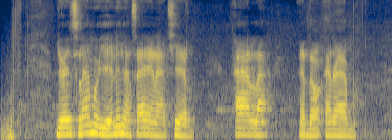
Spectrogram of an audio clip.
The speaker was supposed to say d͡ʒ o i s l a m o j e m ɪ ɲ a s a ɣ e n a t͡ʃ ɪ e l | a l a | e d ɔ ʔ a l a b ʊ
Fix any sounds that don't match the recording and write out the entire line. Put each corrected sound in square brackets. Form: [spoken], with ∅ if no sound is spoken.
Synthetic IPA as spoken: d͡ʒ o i s l a m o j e [n] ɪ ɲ a s a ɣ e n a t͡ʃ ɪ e l | a l a | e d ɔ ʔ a [ɾ] a b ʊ

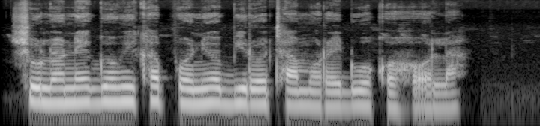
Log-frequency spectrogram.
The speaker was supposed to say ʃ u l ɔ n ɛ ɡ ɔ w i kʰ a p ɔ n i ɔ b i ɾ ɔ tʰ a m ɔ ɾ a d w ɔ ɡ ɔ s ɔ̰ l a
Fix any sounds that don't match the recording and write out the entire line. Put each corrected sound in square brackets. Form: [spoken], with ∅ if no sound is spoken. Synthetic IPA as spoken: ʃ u l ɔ n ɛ ɡ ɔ w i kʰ a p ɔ n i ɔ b i ɾ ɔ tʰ a m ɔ ɾ [ɛ] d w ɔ [k] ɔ [h] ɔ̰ l a

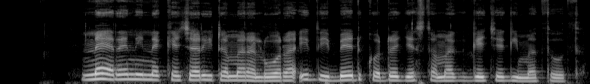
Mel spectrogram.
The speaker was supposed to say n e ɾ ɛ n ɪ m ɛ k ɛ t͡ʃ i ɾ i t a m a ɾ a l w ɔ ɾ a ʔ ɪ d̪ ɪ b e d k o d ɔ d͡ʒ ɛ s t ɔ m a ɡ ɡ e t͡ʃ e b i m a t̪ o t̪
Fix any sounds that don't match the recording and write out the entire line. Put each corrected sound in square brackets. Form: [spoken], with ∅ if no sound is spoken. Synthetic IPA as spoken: n [ɛ] ɾ ɛ n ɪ [n] ɛ k ɛ t͡ʃ [a] ɾ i t a m a ɾ a l w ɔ ɾ a ʔ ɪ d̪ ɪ b e d k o d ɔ d͡ʒ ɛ s t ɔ m a ɡ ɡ e t͡ʃ e [ɡ] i m a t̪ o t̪

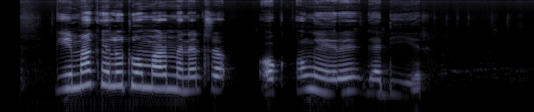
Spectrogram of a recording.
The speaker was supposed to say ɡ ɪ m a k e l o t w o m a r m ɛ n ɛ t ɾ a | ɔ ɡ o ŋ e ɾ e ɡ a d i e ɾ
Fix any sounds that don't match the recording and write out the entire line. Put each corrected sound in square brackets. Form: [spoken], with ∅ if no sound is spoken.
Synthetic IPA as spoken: ɡ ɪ m a k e l o t w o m a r m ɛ n ɛ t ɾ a | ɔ [k] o ŋ e ɾ e ɡ a d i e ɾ

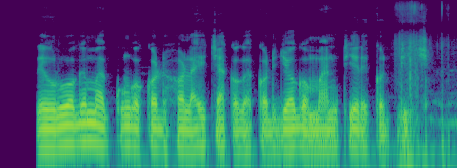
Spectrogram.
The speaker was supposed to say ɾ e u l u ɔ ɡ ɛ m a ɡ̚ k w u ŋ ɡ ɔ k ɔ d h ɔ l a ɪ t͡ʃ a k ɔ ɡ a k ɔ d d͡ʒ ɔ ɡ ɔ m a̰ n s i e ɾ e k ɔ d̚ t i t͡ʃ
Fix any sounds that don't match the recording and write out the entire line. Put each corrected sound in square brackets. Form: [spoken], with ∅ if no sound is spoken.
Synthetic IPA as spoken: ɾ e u [ɾ] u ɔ ɡ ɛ m a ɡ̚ k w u ŋ ɡ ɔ k ɔ d h ɔ l a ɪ t͡ʃ a k ɔ ɡ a k ɔ d d͡ʒ ɔ ɡ ɔ m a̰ n [t] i e ɾ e k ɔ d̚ t i t͡ʃ

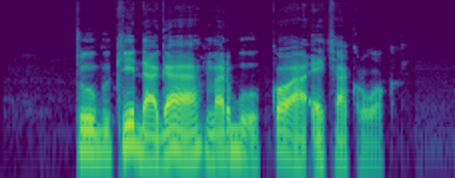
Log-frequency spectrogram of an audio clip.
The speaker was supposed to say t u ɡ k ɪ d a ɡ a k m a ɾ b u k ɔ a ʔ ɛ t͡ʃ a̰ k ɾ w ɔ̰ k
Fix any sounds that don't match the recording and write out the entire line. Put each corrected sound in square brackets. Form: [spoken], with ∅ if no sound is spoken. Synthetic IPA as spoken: t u ɡ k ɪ d a ɡ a [∅] m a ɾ b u k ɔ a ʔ ɛ t͡ʃ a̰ k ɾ w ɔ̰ k

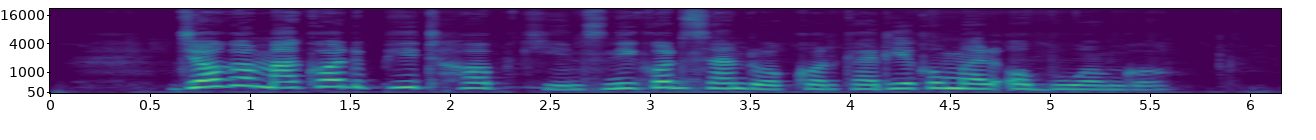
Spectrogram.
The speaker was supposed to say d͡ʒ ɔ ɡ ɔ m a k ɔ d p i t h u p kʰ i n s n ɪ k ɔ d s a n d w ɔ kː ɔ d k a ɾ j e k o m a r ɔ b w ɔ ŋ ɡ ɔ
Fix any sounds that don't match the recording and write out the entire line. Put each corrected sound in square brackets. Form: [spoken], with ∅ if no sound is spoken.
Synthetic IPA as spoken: d͡ʒ ɔ ɡ ɔ m a k ɔ d p i t h [ɔ] p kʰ i n s n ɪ k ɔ d s a n d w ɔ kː ɔ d k a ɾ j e k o m a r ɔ b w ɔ ŋ ɡ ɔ

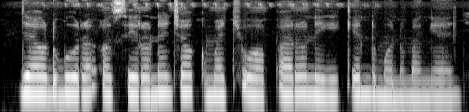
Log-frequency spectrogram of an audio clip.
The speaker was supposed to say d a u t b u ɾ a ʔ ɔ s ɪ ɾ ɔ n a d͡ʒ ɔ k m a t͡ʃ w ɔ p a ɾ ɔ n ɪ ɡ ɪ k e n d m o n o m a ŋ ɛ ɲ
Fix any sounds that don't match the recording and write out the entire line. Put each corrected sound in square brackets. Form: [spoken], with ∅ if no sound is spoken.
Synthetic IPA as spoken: [d͡ʒ] a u [d] b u ɾ a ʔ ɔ s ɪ ɾ ɔ n [ɛ] d͡ʒ ɔ k m a t͡ʃ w ɔ p a ɾ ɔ n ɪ ɡ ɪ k e n d m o n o m a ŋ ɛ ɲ

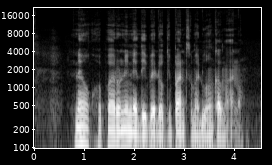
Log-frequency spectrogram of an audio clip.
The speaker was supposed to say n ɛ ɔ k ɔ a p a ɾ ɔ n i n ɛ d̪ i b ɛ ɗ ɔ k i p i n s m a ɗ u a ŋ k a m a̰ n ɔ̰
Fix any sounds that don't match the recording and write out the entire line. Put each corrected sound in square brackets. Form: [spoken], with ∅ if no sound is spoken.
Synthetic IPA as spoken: n ɛ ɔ k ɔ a p a ɾ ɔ n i n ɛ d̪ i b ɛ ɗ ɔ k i p [a] n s m a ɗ u a ŋ k a m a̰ n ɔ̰

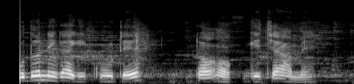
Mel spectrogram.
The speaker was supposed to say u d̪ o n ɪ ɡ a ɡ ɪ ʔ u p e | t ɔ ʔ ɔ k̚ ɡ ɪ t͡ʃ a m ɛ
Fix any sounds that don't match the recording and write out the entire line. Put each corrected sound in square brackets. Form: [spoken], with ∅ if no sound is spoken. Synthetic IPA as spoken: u d̪ o n ɪ ɡ a ɡ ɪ [k] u [t] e | t ɔ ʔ ɔ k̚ ɡ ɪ t͡ʃ a m ɛ

